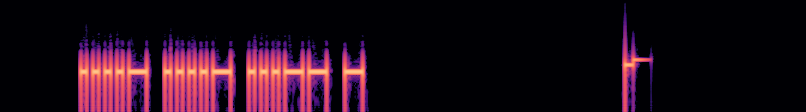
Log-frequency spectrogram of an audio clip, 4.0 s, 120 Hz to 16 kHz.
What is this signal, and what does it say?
Morse code, heard as a keyed tone, about 40 wpm, 700 Hz. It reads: 443T
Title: Common Cut Numbers - 4-Digit 40wpm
